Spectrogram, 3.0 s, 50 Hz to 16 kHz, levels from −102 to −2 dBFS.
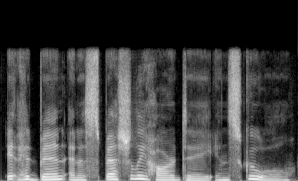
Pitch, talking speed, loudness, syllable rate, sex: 205 Hz, 180 wpm, -16 LUFS, 4.2 syllables/s, female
